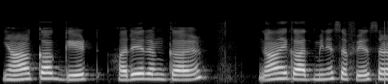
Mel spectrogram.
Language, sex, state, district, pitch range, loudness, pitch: Hindi, female, Bihar, Kishanganj, 220-255 Hz, -15 LUFS, 240 Hz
